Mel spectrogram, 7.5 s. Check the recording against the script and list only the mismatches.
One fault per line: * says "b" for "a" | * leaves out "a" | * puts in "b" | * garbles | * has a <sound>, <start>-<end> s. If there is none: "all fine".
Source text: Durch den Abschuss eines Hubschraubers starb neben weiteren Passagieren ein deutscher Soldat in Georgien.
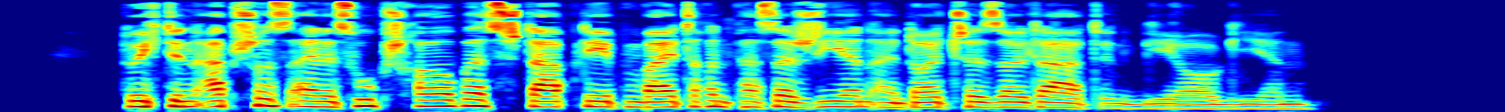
all fine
